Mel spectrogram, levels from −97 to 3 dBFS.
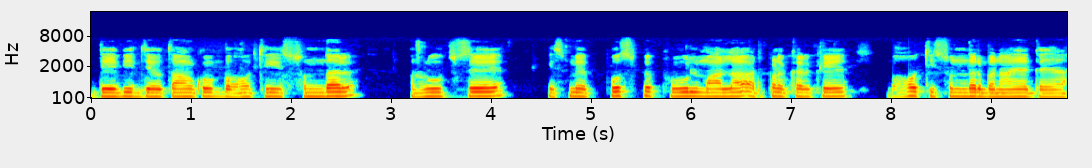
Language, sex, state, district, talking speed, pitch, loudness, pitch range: Hindi, male, Uttar Pradesh, Hamirpur, 125 wpm, 145 Hz, -19 LUFS, 140-155 Hz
